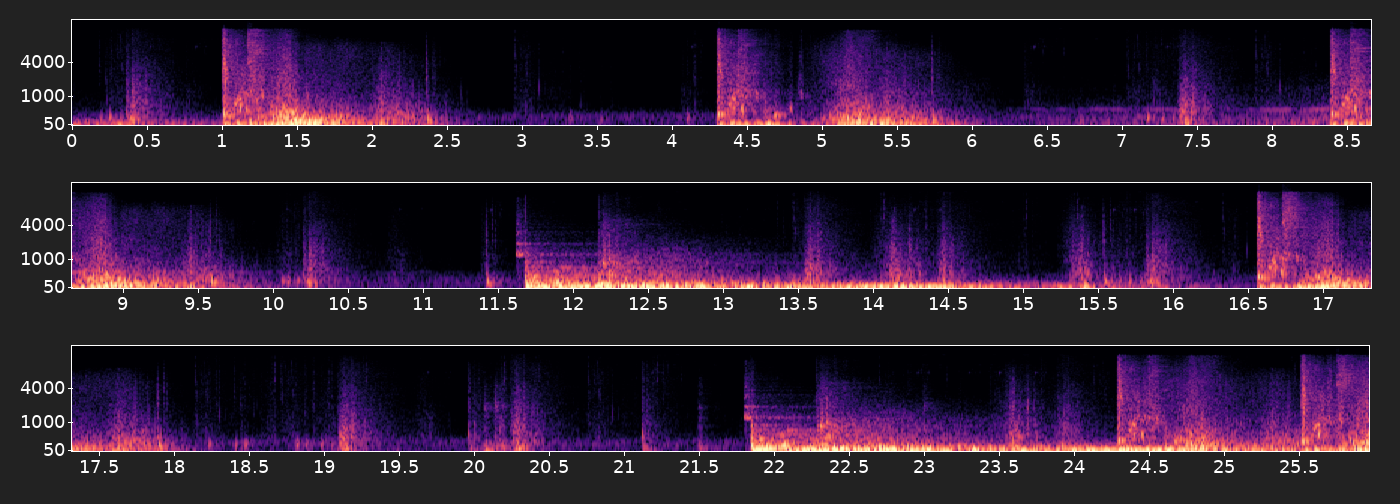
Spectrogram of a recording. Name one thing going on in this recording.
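A grappling rope whooshes through the air in repeated rushing bursts.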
